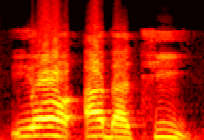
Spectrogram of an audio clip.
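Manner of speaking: «یا ابتی» slow, with "ti" on kasra; kasra on ta demo. Shown as a demonstration. Teacher modelling the kasra form, slow. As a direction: stretch «یا ابتی», ending in a clear "ti". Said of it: "کسرش بتیم".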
